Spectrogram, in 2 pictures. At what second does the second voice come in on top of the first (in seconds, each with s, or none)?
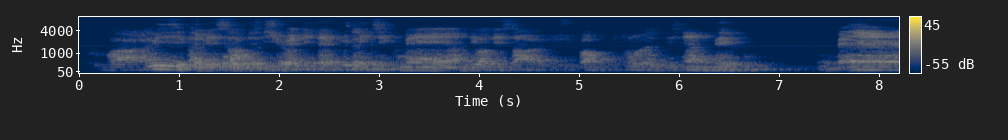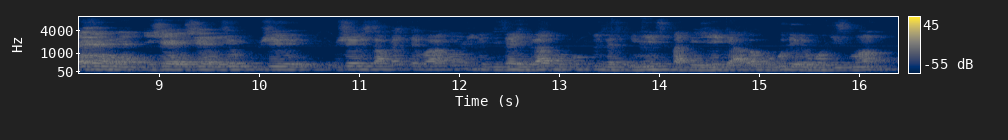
0.6 s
